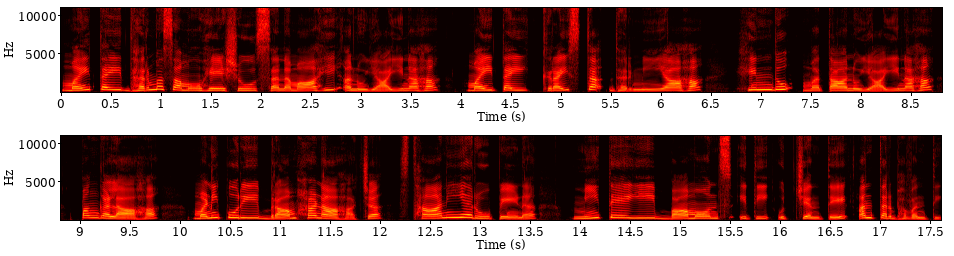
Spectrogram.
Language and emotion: Sanskrit, neutral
